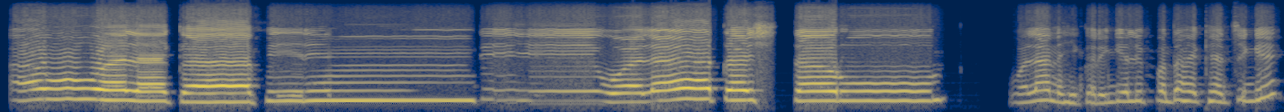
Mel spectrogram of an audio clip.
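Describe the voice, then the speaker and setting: Woman, tajweed lesson teacher, slow drawn-out recitation, quick explanatory asides, high-pitched. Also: no room sound, studio quality.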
